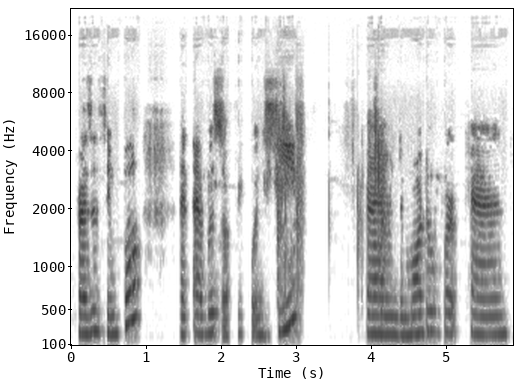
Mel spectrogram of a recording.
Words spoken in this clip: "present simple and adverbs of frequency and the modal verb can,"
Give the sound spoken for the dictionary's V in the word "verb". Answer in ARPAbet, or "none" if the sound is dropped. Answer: W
